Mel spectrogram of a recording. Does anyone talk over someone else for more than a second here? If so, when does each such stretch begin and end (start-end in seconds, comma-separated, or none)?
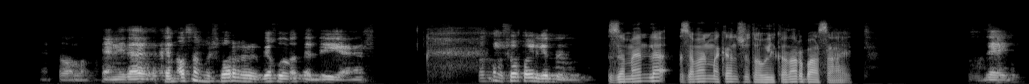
none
